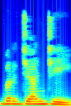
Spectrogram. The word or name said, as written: berjanji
